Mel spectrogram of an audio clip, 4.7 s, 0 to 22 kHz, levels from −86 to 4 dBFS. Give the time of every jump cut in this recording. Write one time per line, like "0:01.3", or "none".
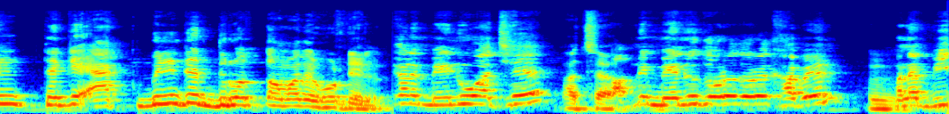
0:02.0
